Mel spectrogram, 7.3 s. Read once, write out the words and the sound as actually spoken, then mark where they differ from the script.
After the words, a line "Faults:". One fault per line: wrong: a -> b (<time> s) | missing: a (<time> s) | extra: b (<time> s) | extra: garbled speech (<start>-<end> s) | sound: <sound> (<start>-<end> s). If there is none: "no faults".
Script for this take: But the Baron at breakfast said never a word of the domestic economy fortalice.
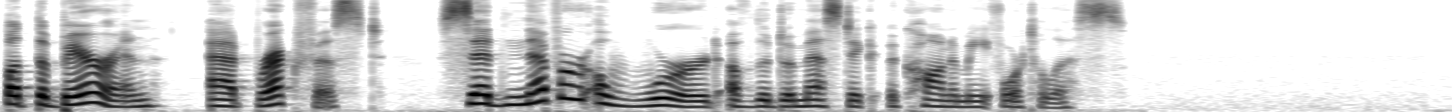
But the Baron at breakfast said never a word of the domestic economy fortalice.
Faults:
no faults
